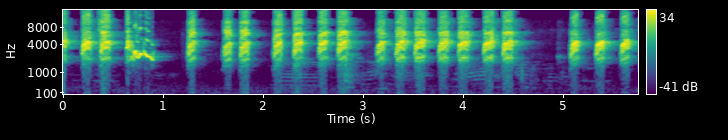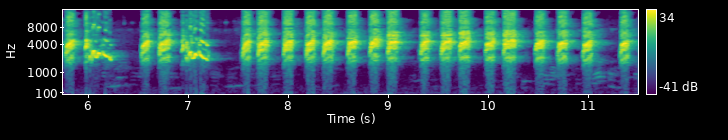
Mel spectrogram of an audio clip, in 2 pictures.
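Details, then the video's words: Sooty-headed bulbul used as bait for trapping: long, nearly continuous sequence of harsh staccato chatter with short breaks and occasional downslurred notes. "SUARA PIKAT BURUNG KUTILANG"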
